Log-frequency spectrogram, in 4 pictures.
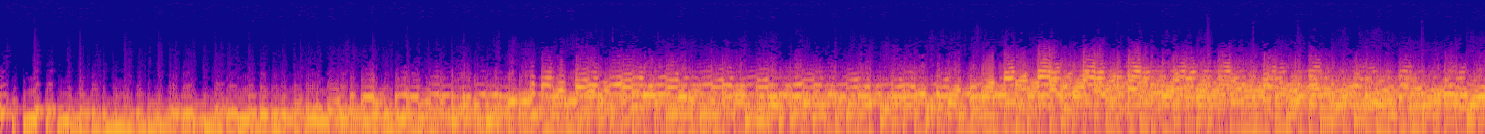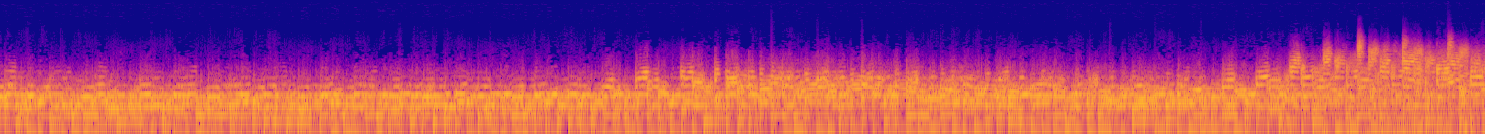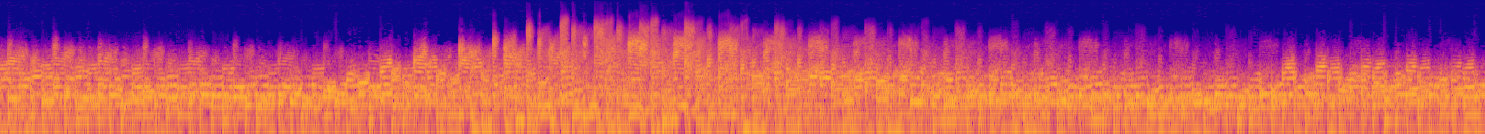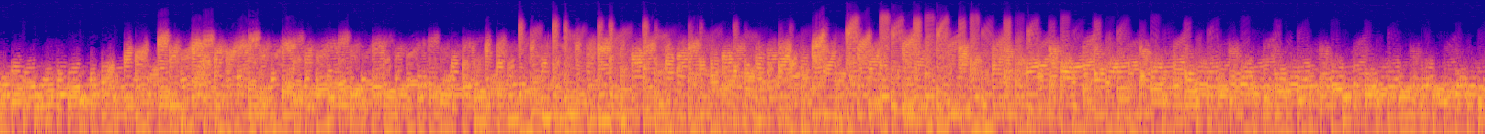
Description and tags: acid ambient
PLayed with several filters on the phone synth in abelton, this is the result
ableton, acid, ambient, digital, effect, electronic, future, fx, phone, soundeffect, soundesign, space, synth, synthesizer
